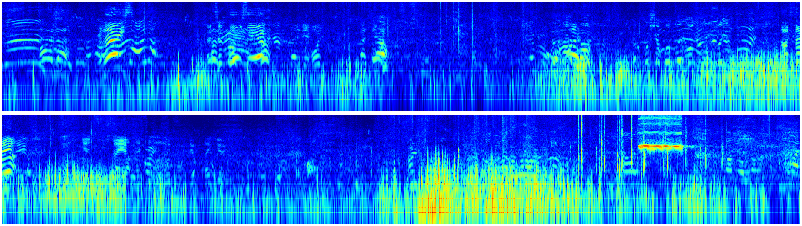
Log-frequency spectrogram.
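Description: Young players shout to each other outdoors.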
